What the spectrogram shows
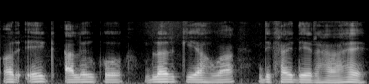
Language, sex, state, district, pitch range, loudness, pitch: Hindi, male, West Bengal, Alipurduar, 105-115 Hz, -17 LUFS, 110 Hz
